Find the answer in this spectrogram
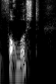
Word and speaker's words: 4MOST: Donc je vais vous présenter cette conférence sur l'instrument qui s'appelle Formost. Voilà, ça catmost mais il faut prononcer for most en anglais.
